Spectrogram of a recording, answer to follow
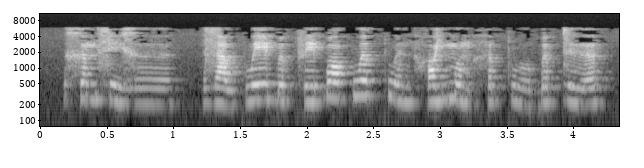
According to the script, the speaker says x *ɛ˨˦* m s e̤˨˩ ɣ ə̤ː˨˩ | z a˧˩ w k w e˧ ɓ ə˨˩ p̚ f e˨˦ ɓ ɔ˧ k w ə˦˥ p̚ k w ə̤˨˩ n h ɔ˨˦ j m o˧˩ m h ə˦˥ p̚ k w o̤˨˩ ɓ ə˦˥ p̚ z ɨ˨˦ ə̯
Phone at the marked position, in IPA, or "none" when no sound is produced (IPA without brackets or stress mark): ə˨˦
